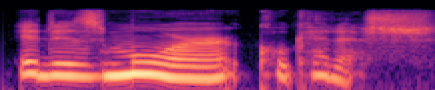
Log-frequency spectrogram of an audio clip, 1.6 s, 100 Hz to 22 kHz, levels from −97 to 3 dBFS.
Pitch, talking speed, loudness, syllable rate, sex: 235 Hz, 145 wpm, -13 LUFS, 4.1 syllables/s, female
